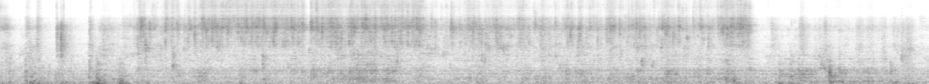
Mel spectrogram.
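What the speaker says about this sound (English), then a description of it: "I gotta wash my hands." Tap water runs steadily into a sink while hands are washed under it, a continuous rushing splash broken by a few brief knocks and pauses, fairly faint and close.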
